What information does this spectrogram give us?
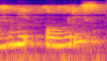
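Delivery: juniores with the stress on the O; stress moved to O. Shown as a demonstration. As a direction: lean on "o" in juniores, not "ju". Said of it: "sílaba tônica o".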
